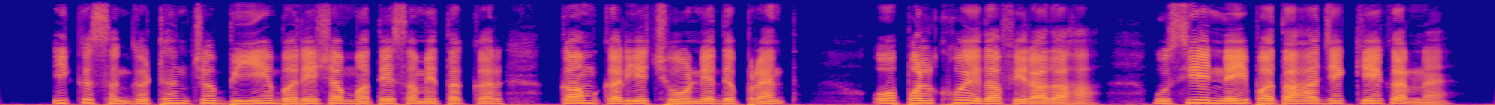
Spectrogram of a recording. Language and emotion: Dogri, sad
